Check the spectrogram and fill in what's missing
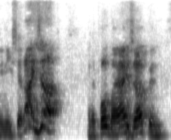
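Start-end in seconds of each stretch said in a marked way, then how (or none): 0.4-1.0 high-pitched barked command; mock yell, pitched well up; imitated trainer's scream. Firewalk trainer ordering a walker to look up, imitated yell. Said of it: "he screamed at me".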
